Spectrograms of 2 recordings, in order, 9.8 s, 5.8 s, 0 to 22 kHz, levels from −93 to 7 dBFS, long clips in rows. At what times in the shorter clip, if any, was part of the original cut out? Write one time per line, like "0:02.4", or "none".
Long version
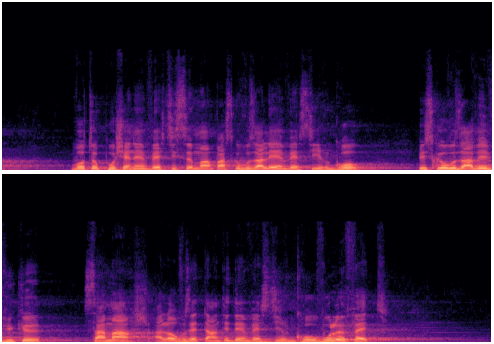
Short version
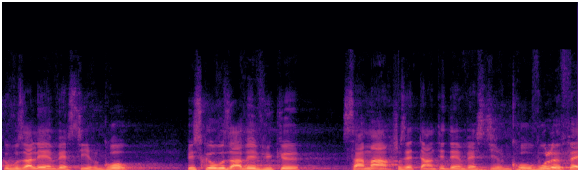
0:04.0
